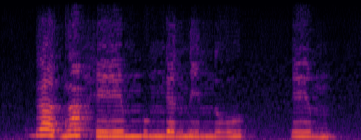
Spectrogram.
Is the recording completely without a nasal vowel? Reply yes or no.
no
